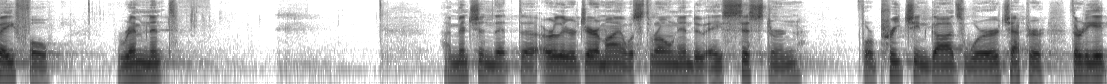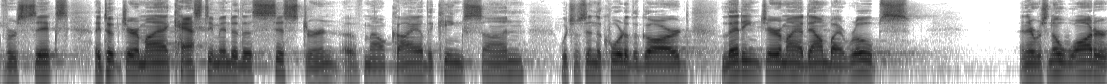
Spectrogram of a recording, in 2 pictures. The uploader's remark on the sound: Originally recorded on 08/13/23 at First Baptist Church in Mount Washington, KY.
